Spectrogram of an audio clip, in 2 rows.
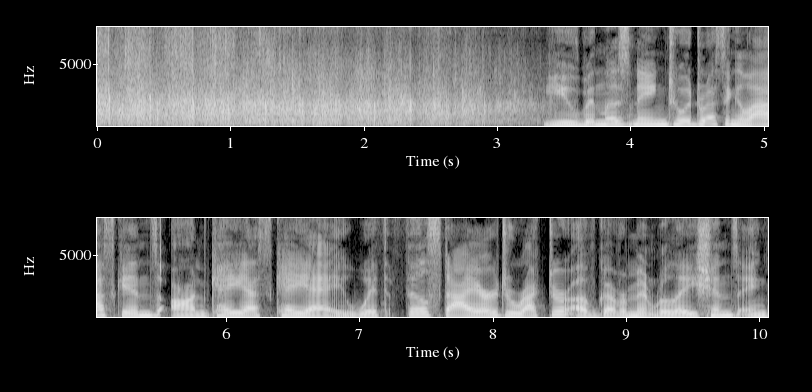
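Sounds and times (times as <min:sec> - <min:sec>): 
audience applause for panelists: 0:00.0 - 0:03.4
speech: 0:03.4 - 0:10.0.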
